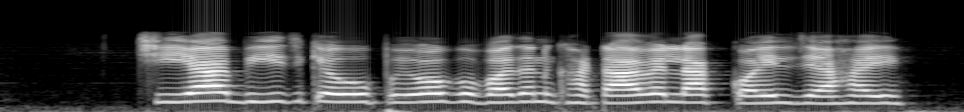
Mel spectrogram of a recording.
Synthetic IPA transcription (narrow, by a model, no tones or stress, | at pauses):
t͡ʃijabiːd͡ʒkeʊpjoːɡʋəd̪ənɡʱəʈaːʋelakːɔːɪld͡ʒaːɦəj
